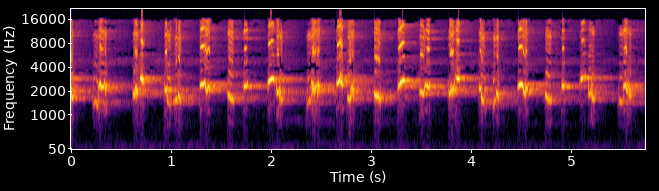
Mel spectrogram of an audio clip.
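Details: Yellow-vented bulbul (trucukan) singing a long lure song meant for young birds: loud, fluty chirping notes tumbling one after another, rising and falling slightly in pitch, continuous for several seconds over silence.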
